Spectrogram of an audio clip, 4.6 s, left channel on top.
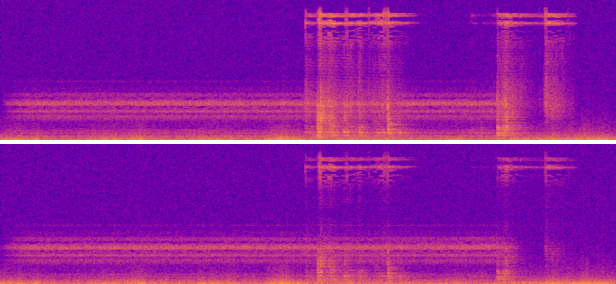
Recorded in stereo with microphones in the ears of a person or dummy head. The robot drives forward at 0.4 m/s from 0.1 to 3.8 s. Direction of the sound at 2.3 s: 50° left (ahead or behind).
